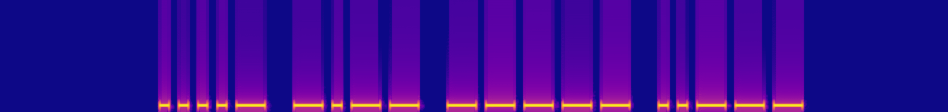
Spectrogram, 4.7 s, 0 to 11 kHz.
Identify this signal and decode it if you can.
Morse code, heard as a keyed tone, about 25 wpm, 700 Hz. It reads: 4Y02
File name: practice / 25wpm / Four Letter-Number Combinations - 25wpm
